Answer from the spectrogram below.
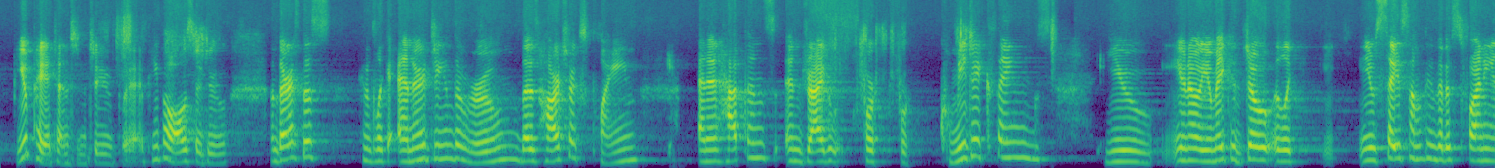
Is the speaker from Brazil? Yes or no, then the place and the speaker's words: yes; Brazil; moved away as an adult; now in Glasgow, United Kingdom; I grew up in Brazil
